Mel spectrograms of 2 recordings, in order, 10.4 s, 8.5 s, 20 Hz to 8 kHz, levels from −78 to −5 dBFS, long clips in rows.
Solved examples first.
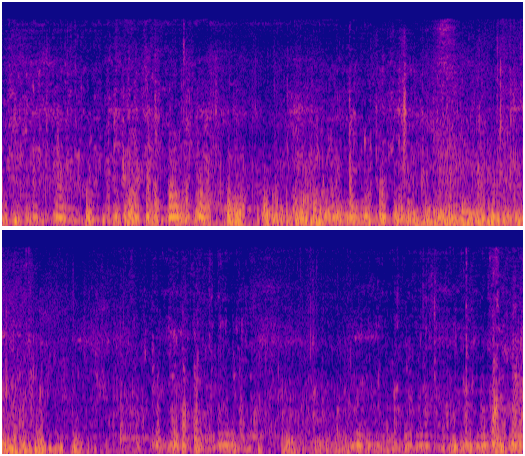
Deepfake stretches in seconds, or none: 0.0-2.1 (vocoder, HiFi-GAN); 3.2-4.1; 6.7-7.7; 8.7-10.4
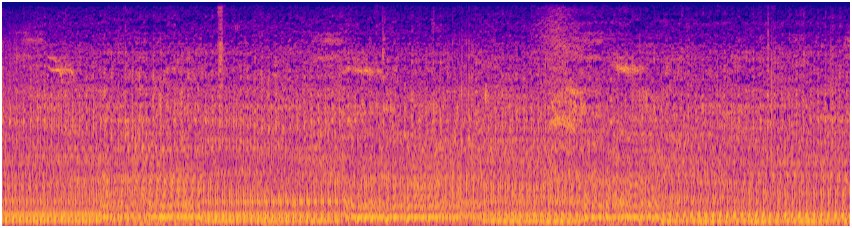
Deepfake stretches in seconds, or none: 1.0-2.0 (vocoder, HiFi-GAN); 3.4-4.8; 5.8-6.6

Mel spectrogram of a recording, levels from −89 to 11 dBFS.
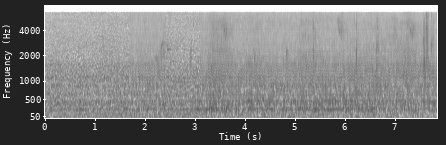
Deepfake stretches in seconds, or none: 1.7-2.4 (vocoder, Vocos); 3.1-7.9

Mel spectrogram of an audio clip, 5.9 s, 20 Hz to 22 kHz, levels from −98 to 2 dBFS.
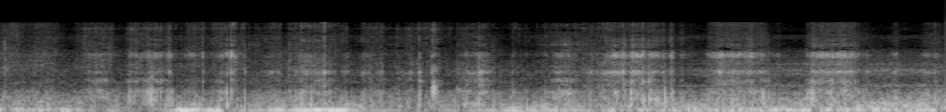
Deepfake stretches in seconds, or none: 0.5-3.8 (vocoder, Vocos)

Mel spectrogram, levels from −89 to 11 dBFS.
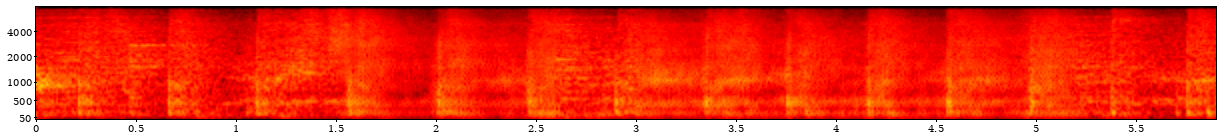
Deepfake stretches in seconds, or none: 1.5-2.6 (vocoder, WaveNeXt); 3.0-5.2

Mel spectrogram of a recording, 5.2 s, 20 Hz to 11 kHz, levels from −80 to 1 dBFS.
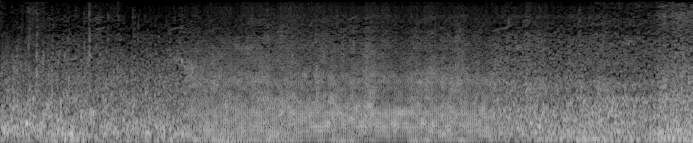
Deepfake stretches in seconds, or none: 1.4-3.7 (vocoder, Vocos)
